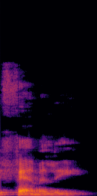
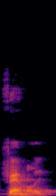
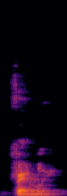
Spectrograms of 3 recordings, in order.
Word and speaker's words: family: conia very good example family it looks like family but we don't say family sometimes family family but usually family family this is my family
